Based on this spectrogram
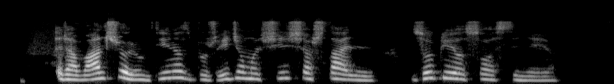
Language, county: Lithuanian, Klaipėda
